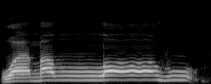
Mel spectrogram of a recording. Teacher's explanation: Dan lafaz Allahnya ini dihukumi tafkhim tebal. Karena sebelum lafaz Allahnya ini harakatnya fathah pakai o ya tebal.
